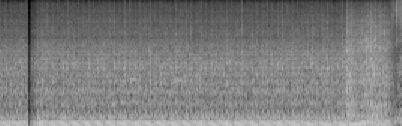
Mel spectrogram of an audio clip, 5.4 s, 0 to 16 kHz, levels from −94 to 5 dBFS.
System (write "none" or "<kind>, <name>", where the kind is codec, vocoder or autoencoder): autoencoder, DAC-VAE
